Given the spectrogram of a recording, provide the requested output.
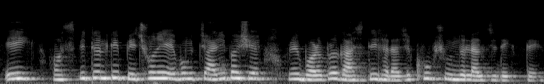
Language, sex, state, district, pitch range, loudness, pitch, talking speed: Bengali, female, West Bengal, Purulia, 215-270 Hz, -14 LUFS, 250 Hz, 200 wpm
